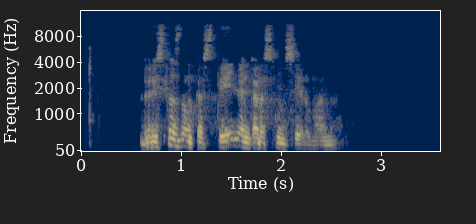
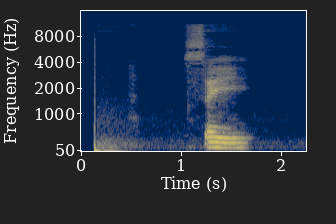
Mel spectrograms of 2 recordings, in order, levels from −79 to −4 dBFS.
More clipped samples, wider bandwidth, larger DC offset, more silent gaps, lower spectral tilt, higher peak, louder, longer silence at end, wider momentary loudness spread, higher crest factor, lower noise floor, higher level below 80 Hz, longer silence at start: neither; about the same, 11.5 kHz vs 11.5 kHz; neither; neither; second, -4 dB/octave vs -5.5 dB/octave; second, -10 dBFS vs -4 dBFS; second, -27 LUFS vs -22 LUFS; first, 1.05 s vs 0.55 s; second, 13 LU vs 21 LU; about the same, 18 dB vs 22 dB; first, -87 dBFS vs -54 dBFS; second, -68 dBFS vs -46 dBFS; about the same, 0.1 s vs 0.15 s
